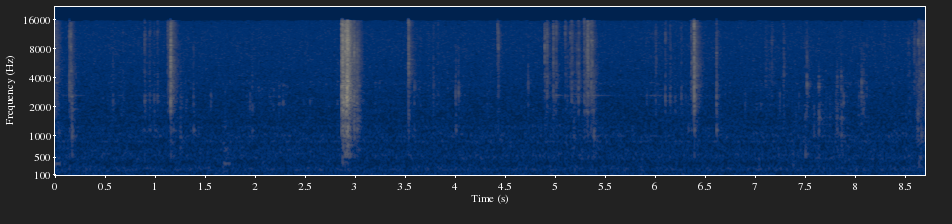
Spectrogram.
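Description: Centon K100 35mm SLR film camera being handled, giving scattered small clicks and taps from its body and controls. The loudest is a sharp click about three seconds in.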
